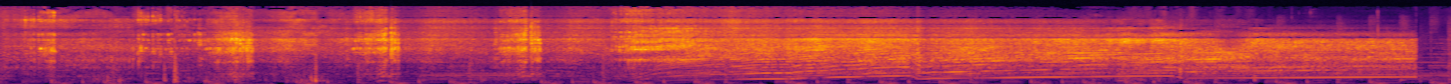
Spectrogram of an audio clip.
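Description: A car engine cranks and sputters in uneven bursts, then catches and revs, its pitch climbing into a loud, steady roar that holds for several seconds. No one speaks.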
